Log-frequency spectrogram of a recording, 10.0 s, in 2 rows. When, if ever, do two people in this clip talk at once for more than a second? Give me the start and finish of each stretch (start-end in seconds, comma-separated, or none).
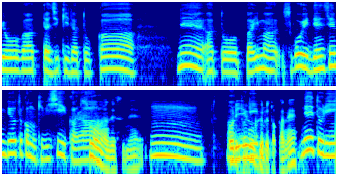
none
